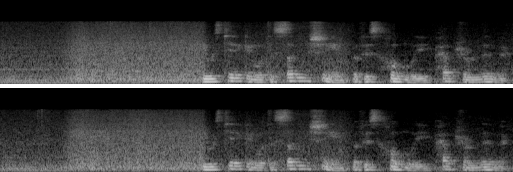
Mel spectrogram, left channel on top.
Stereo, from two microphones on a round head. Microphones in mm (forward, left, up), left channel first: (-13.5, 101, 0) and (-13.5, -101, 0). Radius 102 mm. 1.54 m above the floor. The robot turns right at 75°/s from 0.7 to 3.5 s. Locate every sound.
2.0 s a man speaking: 90° left, 0.8 m; by 5.0 s 160° right, 0.8 m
